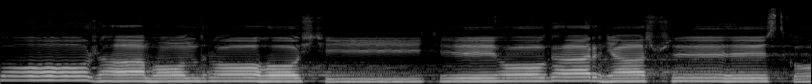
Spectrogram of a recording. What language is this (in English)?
Polish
